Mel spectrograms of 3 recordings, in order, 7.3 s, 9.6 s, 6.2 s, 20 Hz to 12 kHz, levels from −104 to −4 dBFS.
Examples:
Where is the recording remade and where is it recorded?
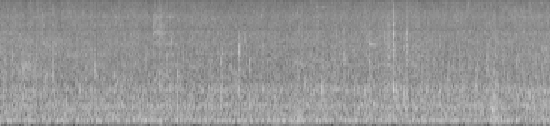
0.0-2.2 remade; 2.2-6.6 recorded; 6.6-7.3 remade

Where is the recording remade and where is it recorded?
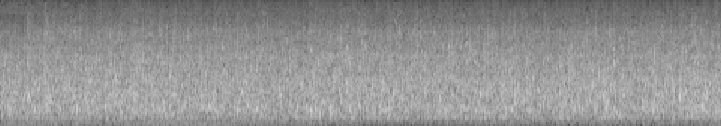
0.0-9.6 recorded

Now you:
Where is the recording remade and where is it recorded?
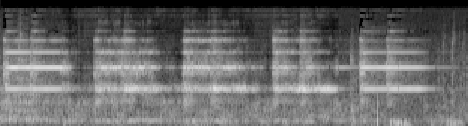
0.0-0.8 recorded; 0.8-4.5 remade; 4.5-6.2 recorded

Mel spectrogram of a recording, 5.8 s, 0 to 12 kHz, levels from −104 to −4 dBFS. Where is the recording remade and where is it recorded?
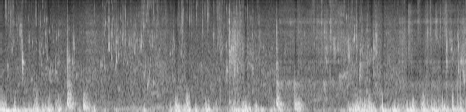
0.0-3.5 recorded; 3.5-4.3 remade; 4.3-5.0 recorded; 5.0-5.8 remade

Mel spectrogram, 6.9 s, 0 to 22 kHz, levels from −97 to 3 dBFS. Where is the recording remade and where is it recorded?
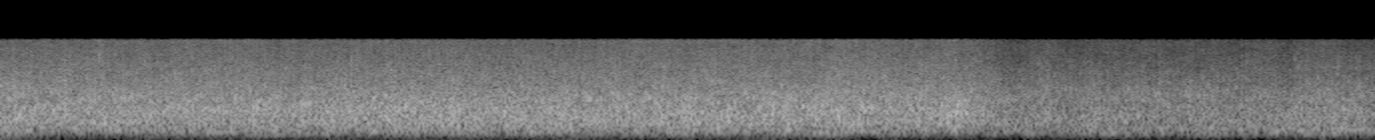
0.0-1.6 remade; 1.6-2.9 recorded; 2.9-6.9 remade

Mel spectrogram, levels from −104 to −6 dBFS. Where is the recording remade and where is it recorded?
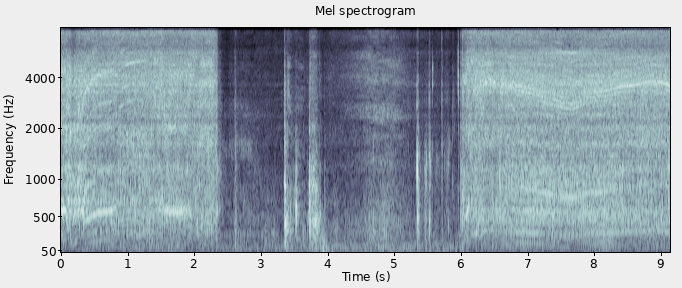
0.0-1.3 recorded; 1.3-3.4 remade; 3.4-5.2 recorded; 5.2-6.8 remade; 6.8-9.1 recorded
